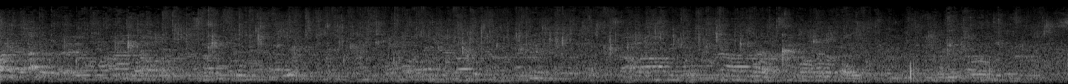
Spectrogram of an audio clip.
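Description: Indistinct chatter of several visitors talking at once, with no single clear voice, and a single sharp tap just after nine seconds.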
